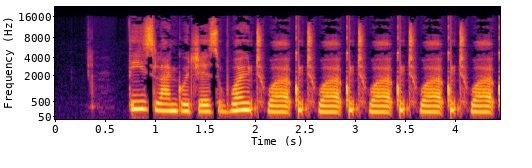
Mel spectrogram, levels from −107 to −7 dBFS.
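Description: At 2.43 s, right after "languages won't", a broken-record loop takes over: the same 0.51 s fragment repeats exactly, four times back to back, until the end. The likely cause is a stalled player or stream resending its last buffer. Unlike echo, the copies never fade.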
